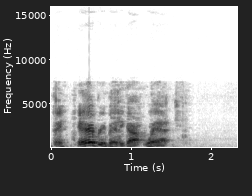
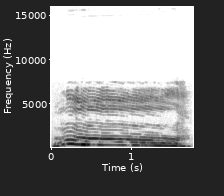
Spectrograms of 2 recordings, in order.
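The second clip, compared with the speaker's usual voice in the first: long, high moo sliding down; sustained cow call; 8 semitones higher than usual. Acted. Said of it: "What does the cow say?".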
